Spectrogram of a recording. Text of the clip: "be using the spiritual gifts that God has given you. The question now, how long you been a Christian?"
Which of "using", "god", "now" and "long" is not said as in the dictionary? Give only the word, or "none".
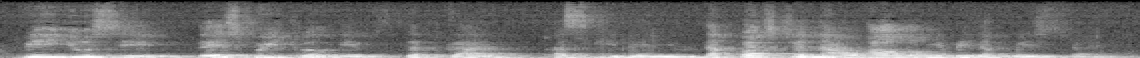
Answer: using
